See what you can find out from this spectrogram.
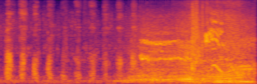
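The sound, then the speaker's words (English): A supercharged riding mower races with a string of rhythmic chugging pulses, then breaks into a loud, sustained skidding screech. “I did it! I supercharged my riding mower!”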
